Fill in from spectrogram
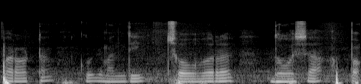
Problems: background sounds at intervals, low volume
